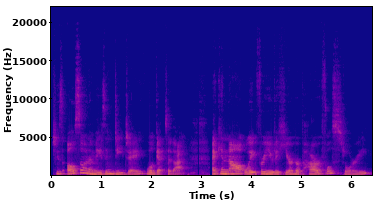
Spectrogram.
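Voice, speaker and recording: A woman in her thirties hosting an interview podcast, upbeat when introducing a guest and gentle and supportive when listening. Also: mid-range voice, animated, normal speed, gravelly, roomy sound. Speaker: podcast host.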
